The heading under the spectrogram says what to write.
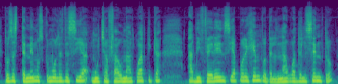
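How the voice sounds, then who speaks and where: Mellow-voiced man, native Nahuatl speaker. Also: on the high side, fairly even intonation, no echo. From Pajapan, southern Veracruz, Mexico. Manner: explanatory, measured, with "este" fillers. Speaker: guest, cultural outreach official. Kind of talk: radio interview.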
